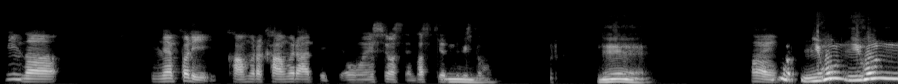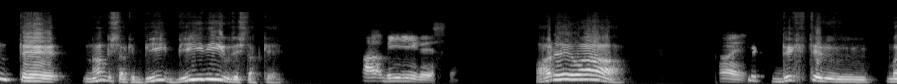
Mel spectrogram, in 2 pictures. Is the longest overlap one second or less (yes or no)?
yes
